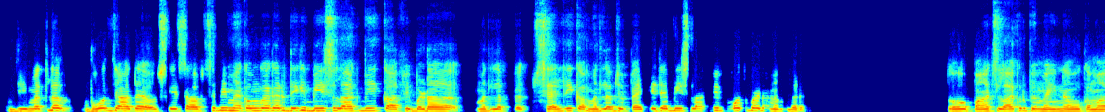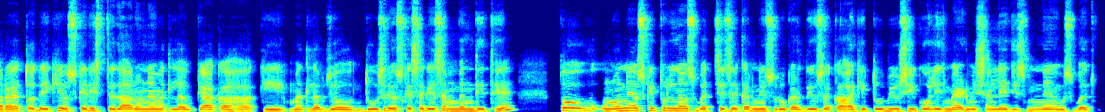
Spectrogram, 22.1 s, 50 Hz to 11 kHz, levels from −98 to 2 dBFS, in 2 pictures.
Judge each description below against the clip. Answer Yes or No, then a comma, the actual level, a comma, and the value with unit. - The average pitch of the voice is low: No, high, 195 Hz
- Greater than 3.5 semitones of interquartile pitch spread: No, average, 3.0 semitones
